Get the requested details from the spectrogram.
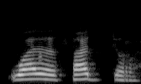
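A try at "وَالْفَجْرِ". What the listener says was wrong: Enggak, qalqalahnya. Wal fajr.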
